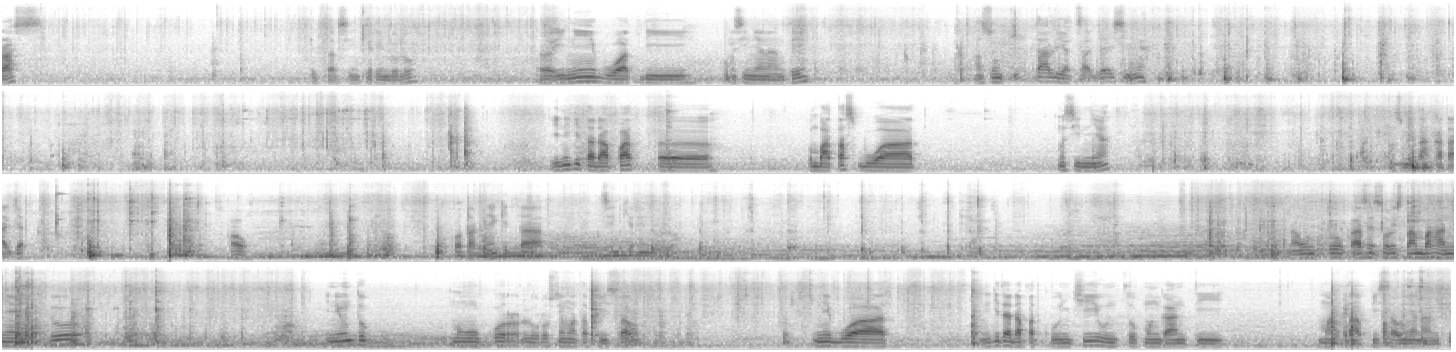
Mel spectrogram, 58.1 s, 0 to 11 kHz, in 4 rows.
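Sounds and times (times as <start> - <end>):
plastic packaging crinkling: 0.0 - 6.6, 7.3 - 21.2, 25.8 - 31.2, 32.1 - 38.8, 39.8 - 46.7, 49.0 - 53.4, 57.4 - 58.0
cardboard box being moved: 32.1 - 38.1, 39.6 - 46.6.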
